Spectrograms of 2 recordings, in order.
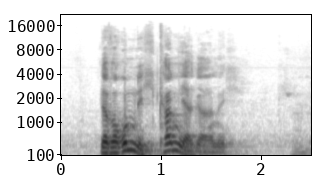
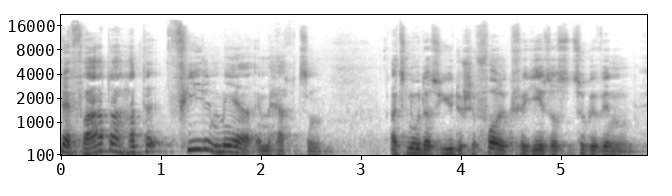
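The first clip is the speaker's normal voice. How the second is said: ordinary delivery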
